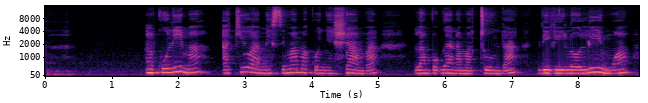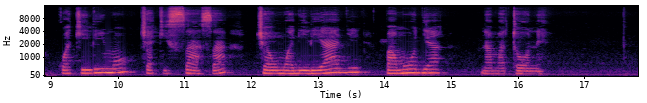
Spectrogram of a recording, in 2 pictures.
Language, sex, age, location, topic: Swahili, male, 25-35, Dar es Salaam, agriculture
